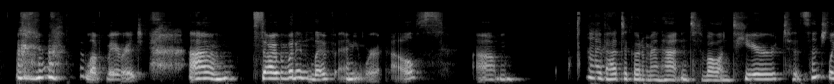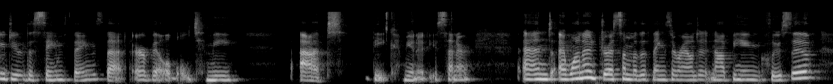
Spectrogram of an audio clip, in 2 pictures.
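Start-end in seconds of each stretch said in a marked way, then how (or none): 0.2-4.5 moved, full of feeling, slightly raised pitch. Speaking about New York, Bay Ridge and the community center; emotional. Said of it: "sorry, I'm getting emotional".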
